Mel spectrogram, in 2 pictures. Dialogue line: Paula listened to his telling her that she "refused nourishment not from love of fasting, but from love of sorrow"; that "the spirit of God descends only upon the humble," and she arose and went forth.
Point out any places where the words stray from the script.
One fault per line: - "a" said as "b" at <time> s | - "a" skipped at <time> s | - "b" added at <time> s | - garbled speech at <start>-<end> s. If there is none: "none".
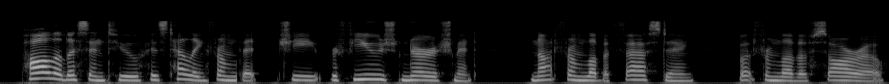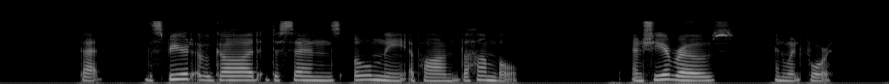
- "her" said as "from" at 2.1 s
